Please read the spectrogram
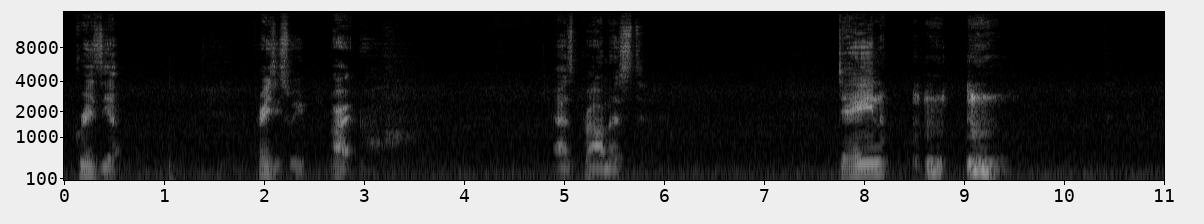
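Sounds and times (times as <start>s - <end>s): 
speech: 0.1s - 0.6s, 1.9s - 3.1s, 4.9s - 5.8s, 7.7s - 9.5s
throat clearing: 8.5s - 9.5s.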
